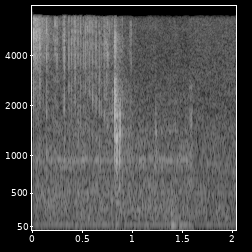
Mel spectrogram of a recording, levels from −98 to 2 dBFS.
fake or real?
real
